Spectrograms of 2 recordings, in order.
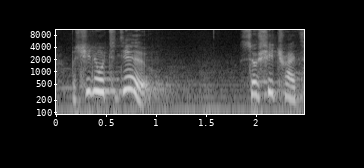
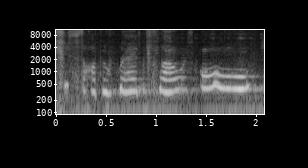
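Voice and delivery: plain reading voice

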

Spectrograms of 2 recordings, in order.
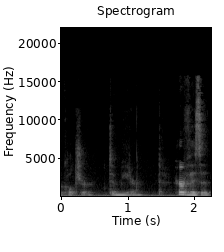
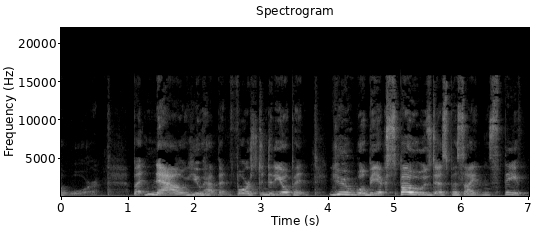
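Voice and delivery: loud, hard-hit accusation; Hades, accusing; 8 dB louder than usual. A narrator's reading. Hades names the boy as the thief, accusing. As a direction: denounce the culprit at full voice.

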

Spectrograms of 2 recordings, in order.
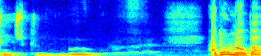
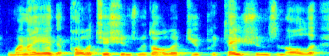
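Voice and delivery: ordinary talk, nothing marked

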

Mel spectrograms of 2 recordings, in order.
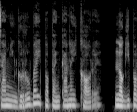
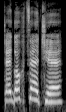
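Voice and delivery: put-on high loud drowsy boy; a woken lad answering; sleepy voice; 11 semitones higher, 11 dB louder than usual. A narrator's reading. Frącek woken in the wagon, loud and sleepy. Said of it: "zaspany głos Frącka".

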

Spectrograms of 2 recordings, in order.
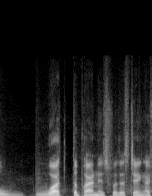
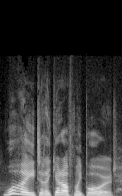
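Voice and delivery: high, loud indignant question; exasperated disbelief; 8 semitones higher, 5 dB louder than usual. Real, not acted. Gamer puzzled at falling off the board, exasperated cry. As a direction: wail at your own blunder, pitched up. Trick goes wrong.

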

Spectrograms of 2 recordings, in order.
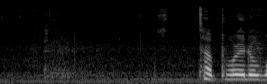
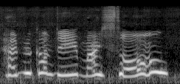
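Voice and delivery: frightened; 10 semitones higher, 7 dB louder than usual. Acted. Asking the creature in fear.

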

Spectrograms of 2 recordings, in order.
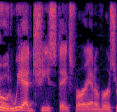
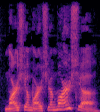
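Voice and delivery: higher, slow drawn-out whine; jealous sister whine; 7 semitones higher, 3 dB louder, slower than usual. Retold or imitated. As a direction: moan each Marsha longer. Brady Bunch jealous sister quote.

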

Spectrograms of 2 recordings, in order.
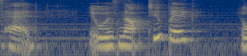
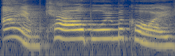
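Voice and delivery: loud, high-pitched announcement; proud shout; 8 semitones higher, 10 dB louder than usual. A narrator's reading. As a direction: shout your new name to the world. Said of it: "he shouted".

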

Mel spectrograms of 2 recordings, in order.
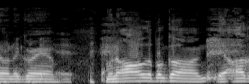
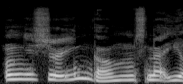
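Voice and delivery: higher, teasing hum; mock doubtful Keenan; 6 semitones higher than usual. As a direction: needle him with a sly little mm. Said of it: "Keenan was like".

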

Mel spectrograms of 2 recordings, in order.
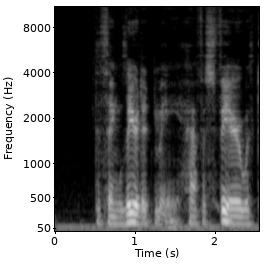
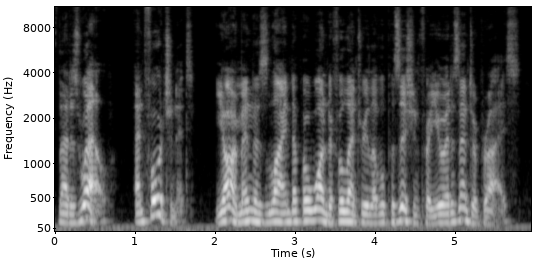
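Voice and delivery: loud, higher hearty voice; pleased father; 4 semitones higher, 7 dB louder than usual. A narrator's reading. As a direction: announce it proudly.

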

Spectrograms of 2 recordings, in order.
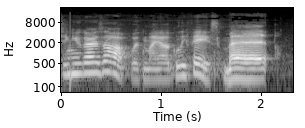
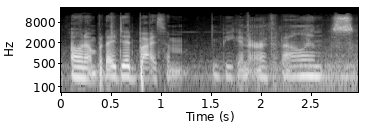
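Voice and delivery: usual speaking voice

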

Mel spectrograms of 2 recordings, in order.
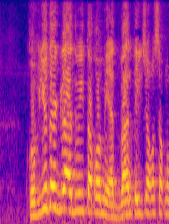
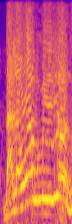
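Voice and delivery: hype shout; 12 semitones higher, 7 dB louder than usual. Retold or imitated. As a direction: belt it like a hyped-up seminar host. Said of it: "Nagsisigawan yung mga tao".

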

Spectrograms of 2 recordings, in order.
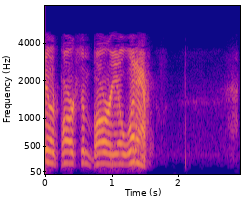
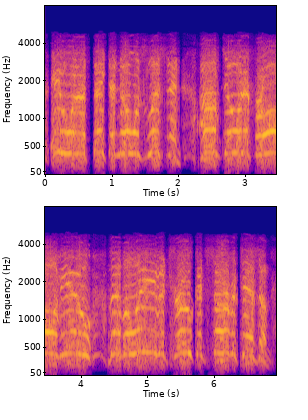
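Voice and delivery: louder and higher with each clause; building shout; 9 semitones higher, 6 dB louder than usual. Acted. Host shouting his devotion to conservative listeners. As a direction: climb to a fervent yell.

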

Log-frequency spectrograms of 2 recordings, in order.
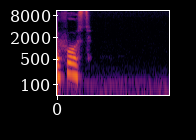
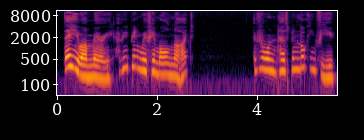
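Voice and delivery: loud opening, then higher-pitched accusation; accusing; 3 semitones higher, 7 dB louder than usual. A narrator's reading. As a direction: confront her as if caught out. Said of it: "accused Thomas".

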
